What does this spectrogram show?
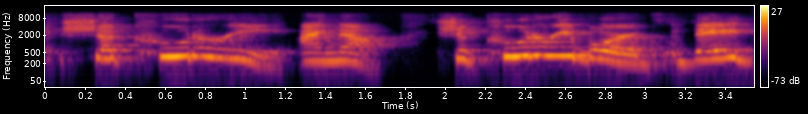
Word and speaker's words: charcuterie: what does that say how do you pronounce pronounce that it's chicootery i know chicouteri boards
